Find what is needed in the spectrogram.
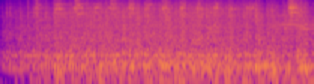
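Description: Music with percussion starts abruptly and plays at a steady level with a regular beat.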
